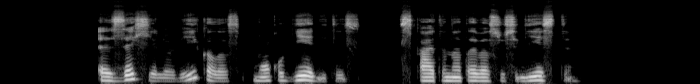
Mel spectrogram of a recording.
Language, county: Lithuanian, Kaunas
